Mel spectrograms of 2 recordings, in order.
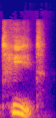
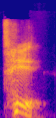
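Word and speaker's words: teat: not no it's not supposed to be said te oh that's that's really modern it's tit te e a t is pronounced tit and when you're milking something you grab their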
